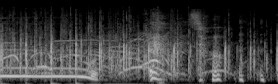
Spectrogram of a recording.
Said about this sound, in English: Insert clap track.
